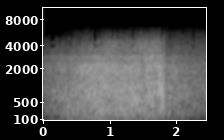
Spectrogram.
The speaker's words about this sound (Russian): Вот пошел он к синему морю, видит, море слегка разыгралось.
